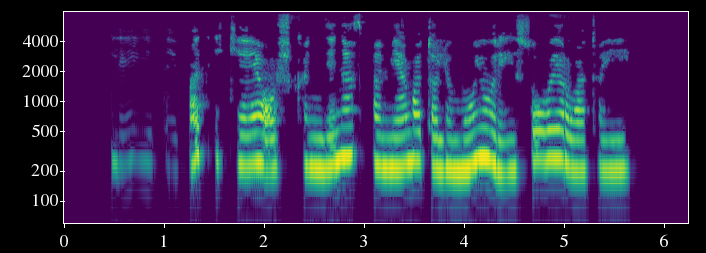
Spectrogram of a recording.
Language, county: Lithuanian, Utena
